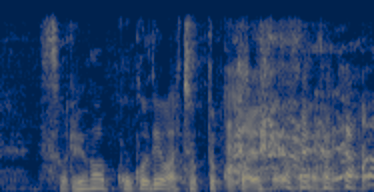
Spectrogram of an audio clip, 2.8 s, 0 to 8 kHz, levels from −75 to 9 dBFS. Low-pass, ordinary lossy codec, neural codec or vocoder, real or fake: 7.2 kHz; AAC, 48 kbps; vocoder, 22.05 kHz, 80 mel bands, HiFi-GAN; fake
